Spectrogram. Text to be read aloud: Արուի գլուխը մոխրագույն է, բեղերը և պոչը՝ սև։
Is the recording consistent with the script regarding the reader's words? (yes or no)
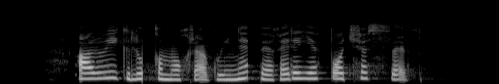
yes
